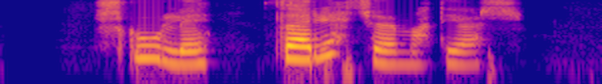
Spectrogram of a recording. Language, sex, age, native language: Icelandic, female, 11, Icelandic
